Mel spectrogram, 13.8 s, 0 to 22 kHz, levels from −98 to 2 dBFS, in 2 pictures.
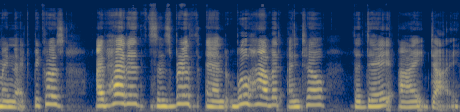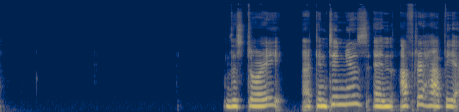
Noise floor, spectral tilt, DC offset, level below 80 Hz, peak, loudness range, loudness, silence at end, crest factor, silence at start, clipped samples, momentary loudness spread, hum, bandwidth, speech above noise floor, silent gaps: -90 dBFS; -6 dB/octave; under 0.1%; -66 dBFS; -6 dBFS; 10 LU; -24 LUFS; 0 s; 18 dB; 0 s; under 0.1%; 11 LU; none; 14 kHz; 66 dB; none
